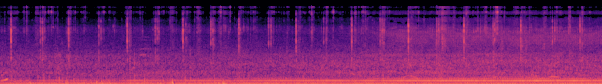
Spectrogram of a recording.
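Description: Light, irregular clicking and jingling from a small dog being walked on a leash over a concrete sidewalk, with the leash's metal hardware and dangling tag jangling, over a steady low hum that holds one constant tone.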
